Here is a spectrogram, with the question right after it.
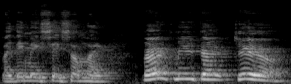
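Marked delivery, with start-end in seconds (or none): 1.4-2.9 slow, higher and louder, off-tone imitation of a deaf speaker; imitating deaf speech. Host mimicking how a deaf person might ask for a chair, slow and off-tone. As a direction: stretch each word out flat and loud like you can't hear yourself. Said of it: "they kinda talk off tone".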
